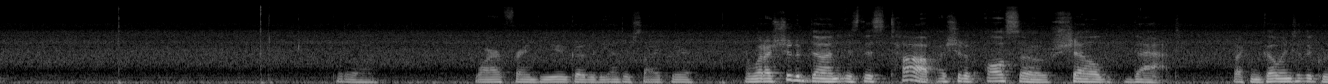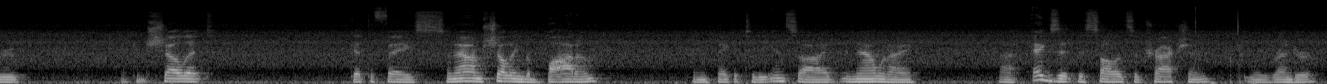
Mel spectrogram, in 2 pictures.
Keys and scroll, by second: 2.6 shift+super+w, 7.3 x, 25.6 shift+super+g.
